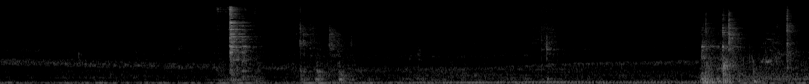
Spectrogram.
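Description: Kitchenware clinking and knocking, like a mug and utensils being handled: one sharp clink about two seconds in, a few lighter knocks, then a short cluster of clatter near the end.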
